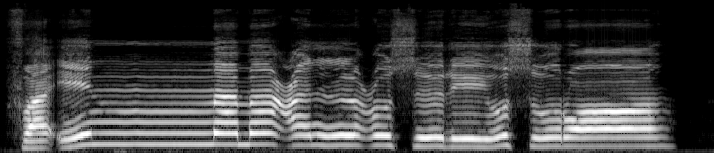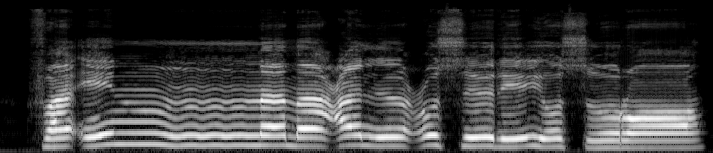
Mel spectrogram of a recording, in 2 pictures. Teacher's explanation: عین کو لام ساکن کے ساتھ ملا دیں گے، یہ الف نہیں پڑھا جائے گا۔ یہاں پر را کو باریک پڑھیں گے کیونکہ را کے نیچے زیر ہے۔ آیت کرنے کی صورت میں را کے اوپر 2 زبر ہیں، لیکن ہم 2 زبر نہیں پڑھیں گے، ایک زبر کو پڑھیں گے الف کے ساتھ۔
